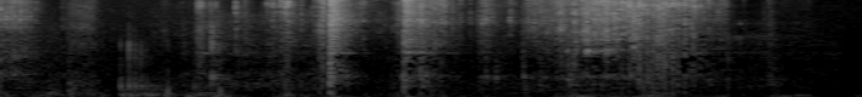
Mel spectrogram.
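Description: Handling noises from the blind's top sealing strip being measured and marked: a few light clicks and knocks, then about a second of rustling near the end.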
